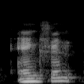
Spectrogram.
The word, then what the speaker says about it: ancient: Okay, it's ancient and I can prove it. Okay, I know there's now not two C's, okay? I just pronounced there's the one C.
